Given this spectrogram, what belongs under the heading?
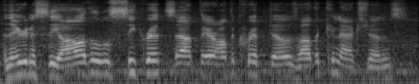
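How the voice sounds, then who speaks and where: A man chatting casually and bluntly to livestream viewers, earnest and straining through the cold as he sits neck-deep in an ice plunge. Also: steady tone, fairly quick, pushed and bright, slight background noise, rough recording. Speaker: livestream host.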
